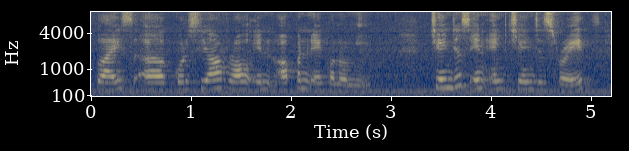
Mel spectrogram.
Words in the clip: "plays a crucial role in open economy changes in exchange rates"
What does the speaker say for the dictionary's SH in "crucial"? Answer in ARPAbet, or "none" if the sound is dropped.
none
